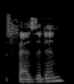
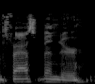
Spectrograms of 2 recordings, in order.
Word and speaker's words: Fessenden: I want to call him Fassbender no matter what, and it's not...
